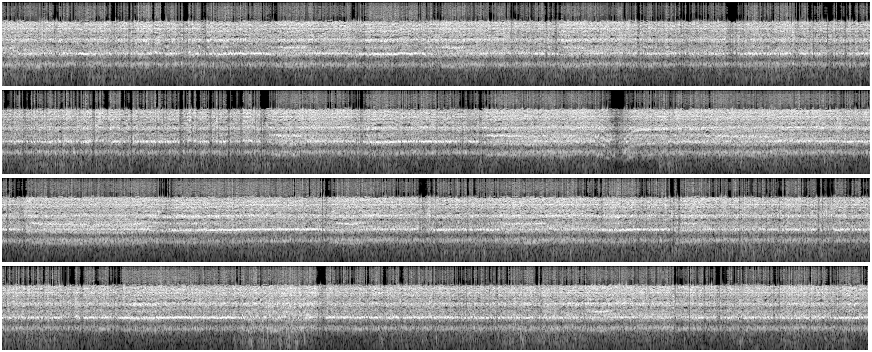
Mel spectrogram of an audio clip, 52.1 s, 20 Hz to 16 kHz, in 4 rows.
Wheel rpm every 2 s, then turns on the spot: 230, 230, 220, 230, 230, 240, 230, 230, 230, 230, 190, 180, 220, 220, 220, 230, 230, 220, 230, 230, 230, 230, 230, 230, 230, 230.
none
